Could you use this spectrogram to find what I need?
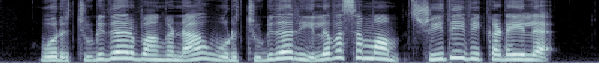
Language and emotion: Tamil, surprised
